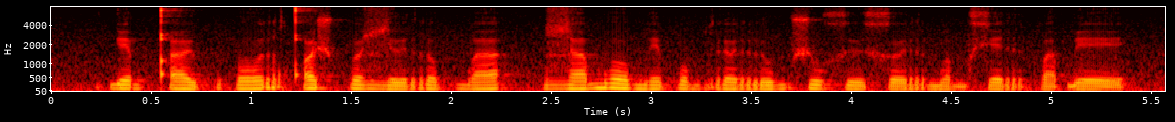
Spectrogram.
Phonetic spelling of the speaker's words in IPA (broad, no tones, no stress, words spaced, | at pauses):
ɠebqʼɨp | orqʼuʃpɵ ɮɨropbɐ | ɮɐ bobe pobrɵrubʃu xɨxɵrbɐb xerpɐɓe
